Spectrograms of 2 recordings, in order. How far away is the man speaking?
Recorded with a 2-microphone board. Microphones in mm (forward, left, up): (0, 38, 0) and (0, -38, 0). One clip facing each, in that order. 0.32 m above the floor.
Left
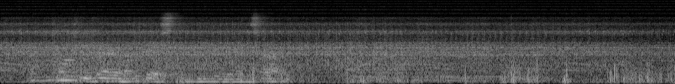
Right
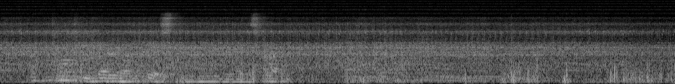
About 6 m.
